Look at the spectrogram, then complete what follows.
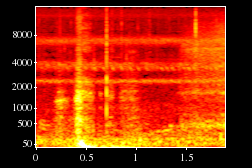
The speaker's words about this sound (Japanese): もう完全に秋の虫ですよね秋の虫になってうん心地いいなんですかね秋の虫はこうどうしてこんなに鳴き声が澄んでるというか綺麗なんでしょうねねうんセミと大違いですよ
